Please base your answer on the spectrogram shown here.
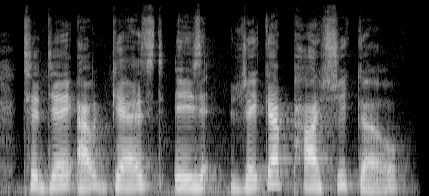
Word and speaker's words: Pacheco: Today, our guest is Jacob Patrio. Awesome job. Did I pronounce that right?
